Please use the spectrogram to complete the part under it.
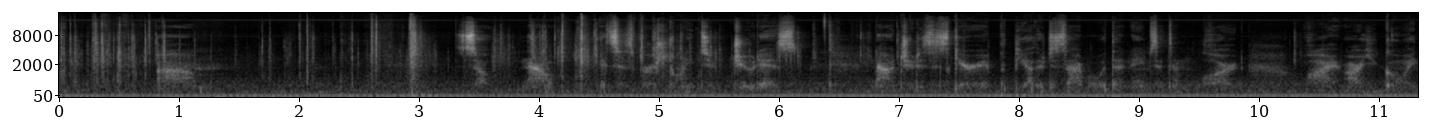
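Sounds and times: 
paper page being turned during a reading: 0.0 - 7.3
low steady hum: 0.0 - 11.3
speech: 4.5 - 11.3.

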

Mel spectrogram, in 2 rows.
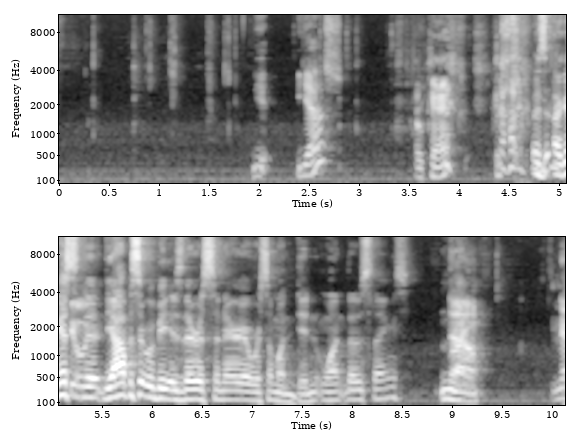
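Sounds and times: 
chewing crunchy caramel chocolate candy bar with wafer crackers: 0.8 - 1.9
speech: 1.9 - 2.9, 3.6 - 9.4.

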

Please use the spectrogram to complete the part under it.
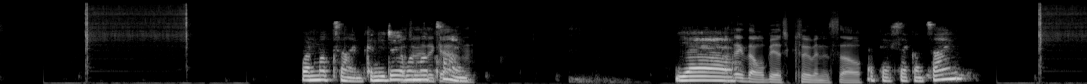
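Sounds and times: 
camera shutter firing with mechanical whir: 0.8 - 2.5, 10.0 - 10.8
speech: 3.0 - 4.8, 6.8 - 9.8
laughter: 3.9 - 4.8, 7.2 - 8.6.

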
